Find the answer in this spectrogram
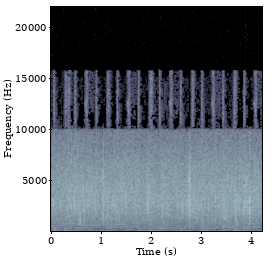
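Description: A steady, even hiss like rain falling, with a faint uneven low rumble beneath it and a few faint ticks.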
